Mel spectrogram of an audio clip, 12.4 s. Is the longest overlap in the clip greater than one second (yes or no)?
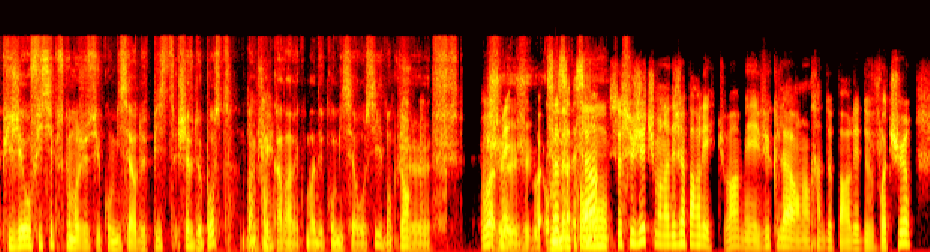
yes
